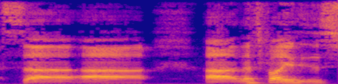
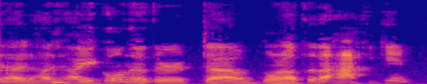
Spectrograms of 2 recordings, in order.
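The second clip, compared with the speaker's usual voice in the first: higher, softer put-on Canadian hockey-fan voice; mock Canadian accent; 4 semitones higher, 5 dB quieter than usual. Host sending up his own hockey-night talk, mock Canadian. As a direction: ham up a light, high Canadian accent. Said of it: "I sound like I'm".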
